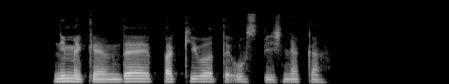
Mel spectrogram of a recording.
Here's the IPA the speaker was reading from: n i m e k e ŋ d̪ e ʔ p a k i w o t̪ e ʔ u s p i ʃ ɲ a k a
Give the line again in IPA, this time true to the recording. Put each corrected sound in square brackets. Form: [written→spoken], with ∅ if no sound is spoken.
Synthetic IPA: n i m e k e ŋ d̪ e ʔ p a k i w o t̪ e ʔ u s p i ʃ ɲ a k a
